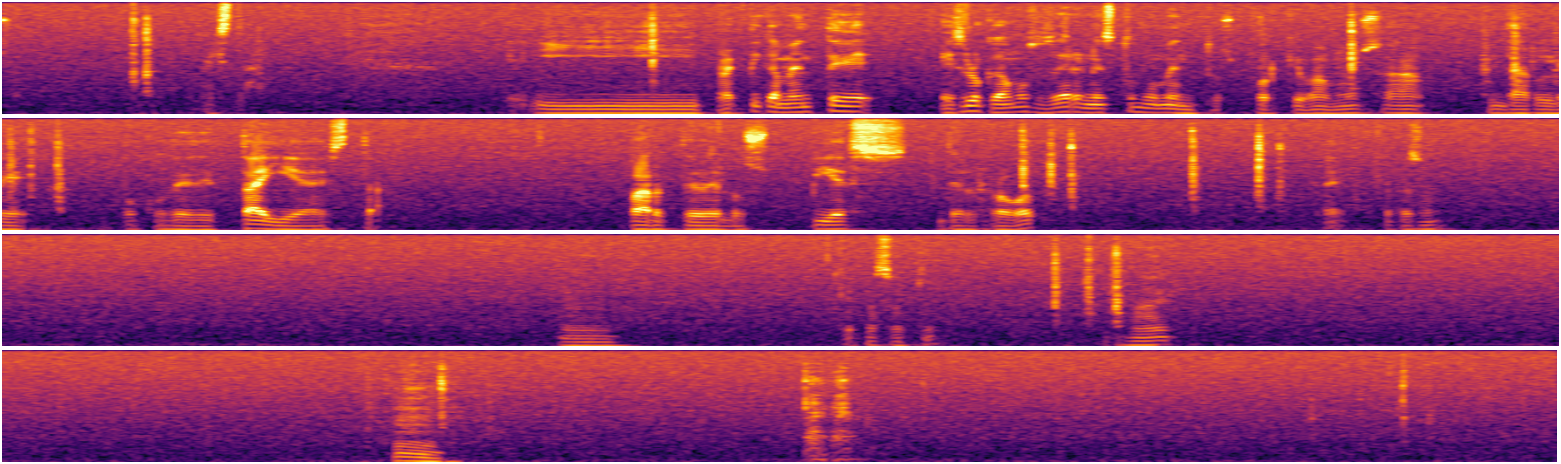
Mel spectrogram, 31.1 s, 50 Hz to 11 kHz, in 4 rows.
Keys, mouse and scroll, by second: 0.7 KP_7, 3.6-6.4 shift+middle drag, 8.0 ctrl+r, 9.6 click, 13.1 ctrl+z, 14.1 ctrl+z, 18.7 click, 21.1 alt+e, 22.1 scroll down 1, 22.3-22.7 scroll up 1, 22.8 click, 28.9 scroll down 1, 29.1 scroll up 1, 30.5 Escape.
